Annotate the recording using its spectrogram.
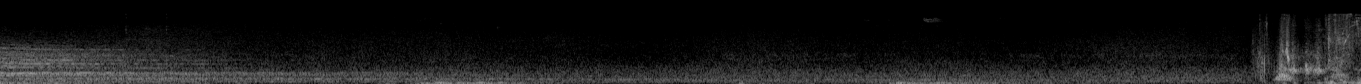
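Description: Wind rushes past a game character diving through the air.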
